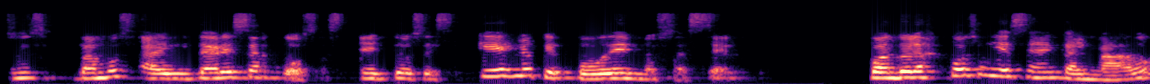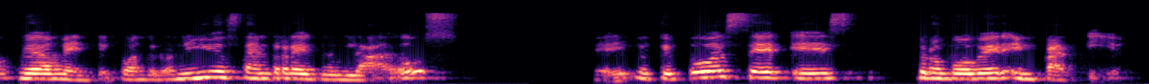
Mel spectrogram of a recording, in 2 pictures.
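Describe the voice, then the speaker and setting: A woman's voice: on the high side, moderate pace. Patient woman teaching parents. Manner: patient, explanatory, frequent "¿verdad?" and "¿ok?" check-ins; models gentle questions to children in a soft voice. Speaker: parenting educator. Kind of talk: presenting a parenting training.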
